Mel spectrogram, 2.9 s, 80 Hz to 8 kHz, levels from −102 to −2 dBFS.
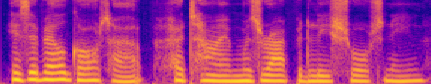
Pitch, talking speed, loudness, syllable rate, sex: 200 Hz, 165 wpm, -16 LUFS, 5.1 syllables/s, female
